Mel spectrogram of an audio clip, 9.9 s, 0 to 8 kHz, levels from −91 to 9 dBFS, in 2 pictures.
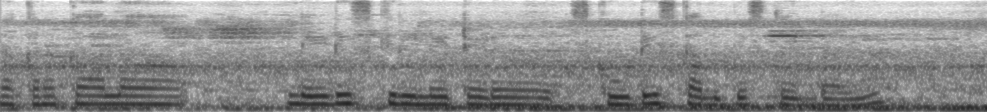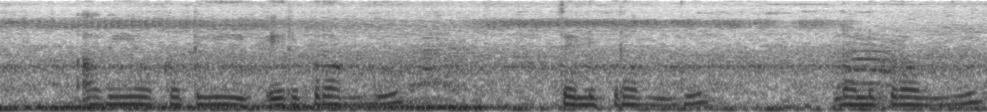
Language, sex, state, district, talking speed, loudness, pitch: Telugu, female, Andhra Pradesh, Guntur, 95 wpm, -15 LUFS, 130 Hz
